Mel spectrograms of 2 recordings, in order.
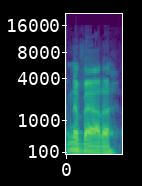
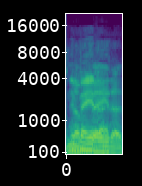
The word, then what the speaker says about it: Nevada: the town called Nevada spelled like Nevada not you can't say you can't say Nevada it is no data don't mess it up and uh uh but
